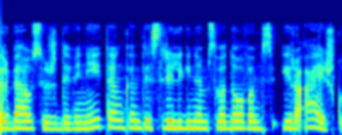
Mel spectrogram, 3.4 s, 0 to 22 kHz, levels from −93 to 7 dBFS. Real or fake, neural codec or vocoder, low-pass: real; none; 10.8 kHz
